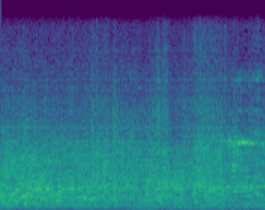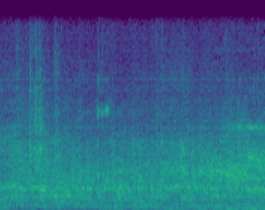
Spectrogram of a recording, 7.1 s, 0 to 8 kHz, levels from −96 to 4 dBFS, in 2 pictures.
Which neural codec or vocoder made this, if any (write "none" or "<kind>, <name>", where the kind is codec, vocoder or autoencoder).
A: codec, SNAC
